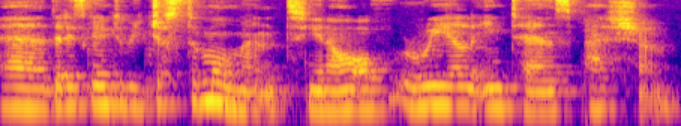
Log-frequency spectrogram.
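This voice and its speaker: With audible room echo, a woman speaks at a fairly slow pace in a fairly low, somewhat breathy voice, its tone dark and mellow and its intonation fairly even. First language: not English. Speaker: tarot reader. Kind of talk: tarot reading. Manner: halting, with fillers.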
